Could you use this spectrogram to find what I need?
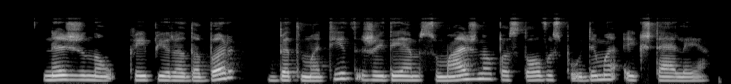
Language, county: Lithuanian, Kaunas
